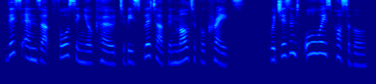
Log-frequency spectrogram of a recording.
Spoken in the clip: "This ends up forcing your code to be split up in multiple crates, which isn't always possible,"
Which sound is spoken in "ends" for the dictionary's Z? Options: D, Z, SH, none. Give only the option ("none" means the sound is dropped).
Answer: Z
